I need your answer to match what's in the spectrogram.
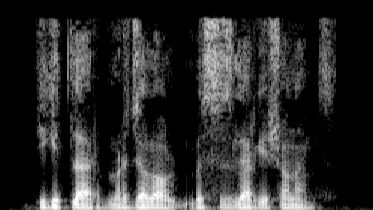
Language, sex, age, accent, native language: Uzbek, male, 12-17, Toshkent shahri, Uzbek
